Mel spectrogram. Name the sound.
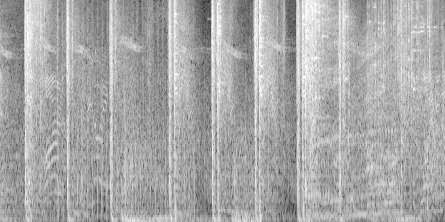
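gunfire in a video game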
